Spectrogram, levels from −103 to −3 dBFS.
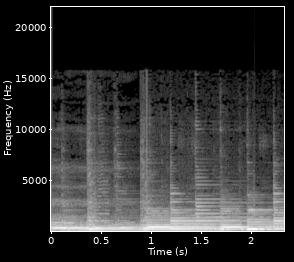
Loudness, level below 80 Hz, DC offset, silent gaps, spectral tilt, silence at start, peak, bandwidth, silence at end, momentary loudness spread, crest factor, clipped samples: -12 LUFS; -52 dBFS; under 0.1%; none; -8 dB/octave; 0 s; 0 dBFS; 9 kHz; 0 s; 5 LU; 12 dB; under 0.1%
